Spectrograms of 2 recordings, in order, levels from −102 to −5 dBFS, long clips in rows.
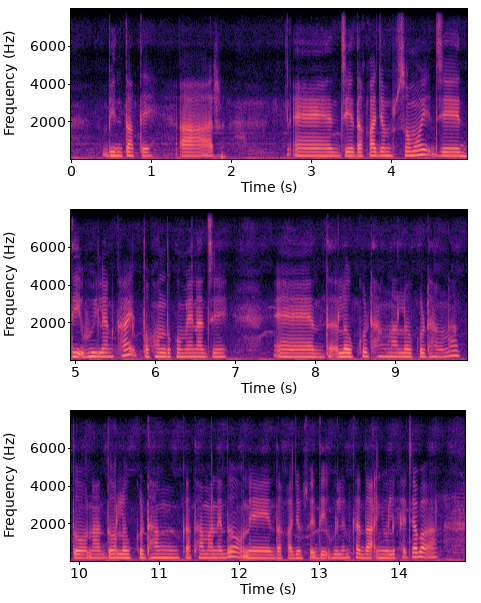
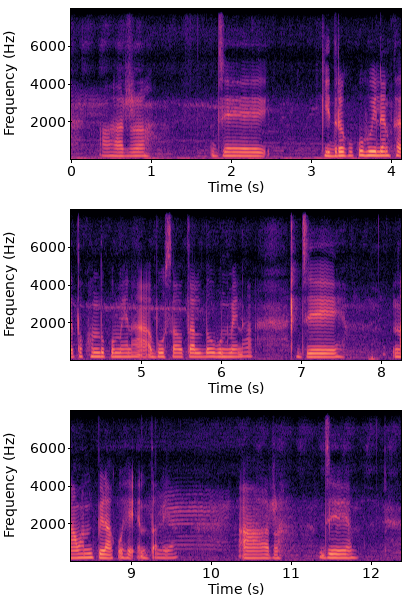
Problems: constant background noise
